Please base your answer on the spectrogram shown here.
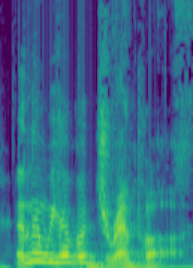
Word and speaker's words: Drampa: And then we have a Drampa. Rhymes with Grandpa.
